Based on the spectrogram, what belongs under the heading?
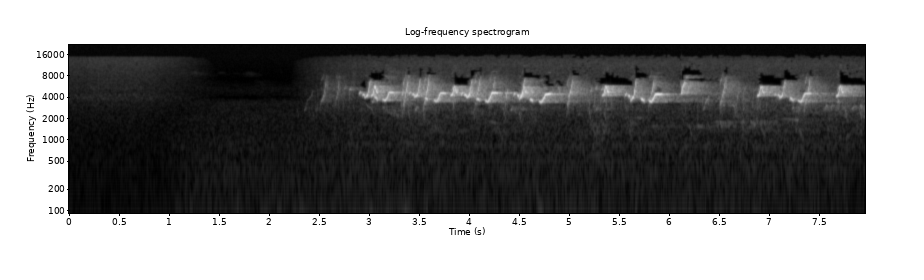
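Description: A bird calling: a rapid run of high, hooked chirps, about three a second, starting about three seconds in.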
